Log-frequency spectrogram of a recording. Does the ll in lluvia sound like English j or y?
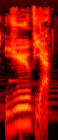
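y. The ll is a soft y-like glide. "第一次我会用E 的发音"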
